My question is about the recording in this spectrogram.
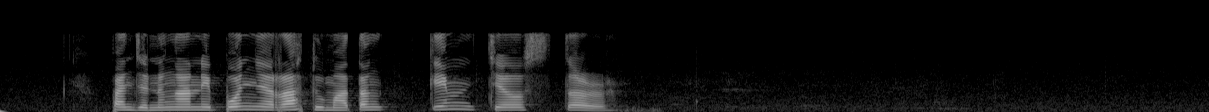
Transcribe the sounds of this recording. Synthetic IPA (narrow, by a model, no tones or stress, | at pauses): paɲd͡ʒənəŋanepʊnɲəɾahd̪̥ṳmat̪əŋ | kɪmd͡ʒɛst̪ər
